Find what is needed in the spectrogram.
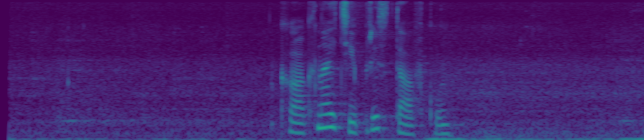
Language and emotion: Russian, neutral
